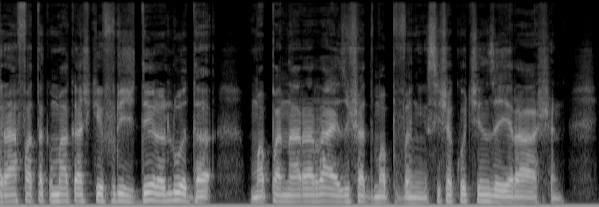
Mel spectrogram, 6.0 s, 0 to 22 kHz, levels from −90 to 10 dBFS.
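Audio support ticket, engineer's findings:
DC offset, full length of speech clip. Waveform rides on a constant shift from zero; nothing audible in itself. Shows as steady energy at 0 Hz, bottom of spectrum, and eats headroom on one polarity. Probable component: capture front end or converter stage. Distinct from low-frequency hum or rumble: no pitch, no periodic component, no modulation, just a fixed displacement. High-pass or DC-blocking filter removes it.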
